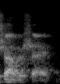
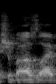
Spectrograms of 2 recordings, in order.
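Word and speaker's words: Szoboszlai: I think actually it's Shabashai. That's proper way to say it. I think so. But even like I've been saying Shabazlai, but I was even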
